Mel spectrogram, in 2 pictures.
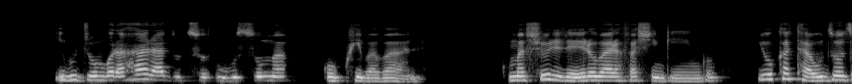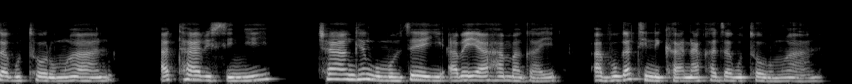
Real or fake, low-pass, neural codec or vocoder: real; 7.2 kHz; none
